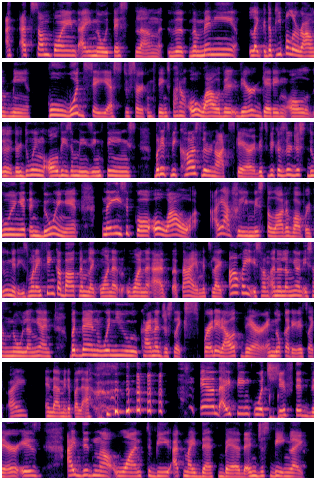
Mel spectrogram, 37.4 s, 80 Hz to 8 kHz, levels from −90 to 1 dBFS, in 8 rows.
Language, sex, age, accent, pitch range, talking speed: English, female, 20-39, Filipino, 195-250 Hz, 205 wpm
